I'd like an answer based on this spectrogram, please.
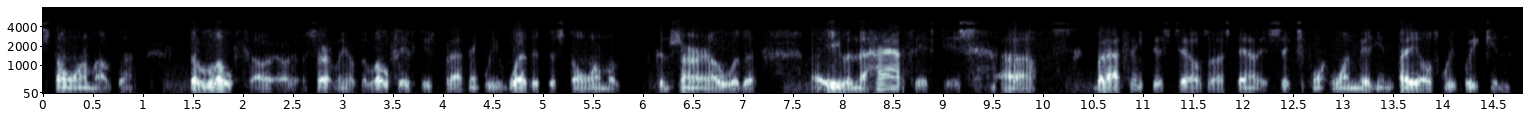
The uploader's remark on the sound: Monthly Conference Call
